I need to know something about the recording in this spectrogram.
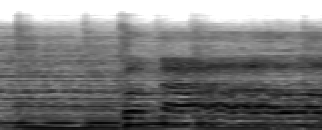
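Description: Live acoustic folk music: strummed acoustic guitar with a mallet-struck percussion instrument, and a held note with vibrato coming in about a second in.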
